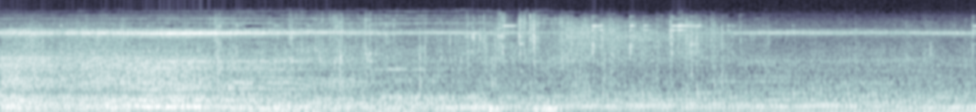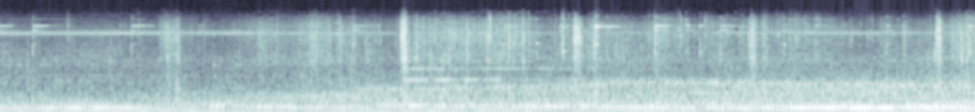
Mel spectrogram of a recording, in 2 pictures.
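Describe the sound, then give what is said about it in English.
Keys jangle and clink faintly in short metallic bursts, with a few sharper rattles near the end, over a low, steady background hum. “Give me the keys.”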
